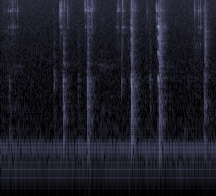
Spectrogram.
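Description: A small dog chewing and mouthing a toy. There are about five short squeaks in the second half.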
